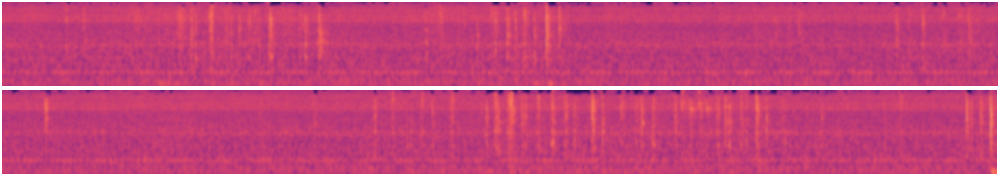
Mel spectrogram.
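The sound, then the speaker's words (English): Light, irregular clicking in short bursts of keys tapped on a computer keyboard as someone types in code, over a constant low mechanical hum. No one speaks. “Wants me to type in a bunch of code.”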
